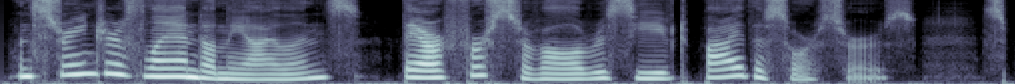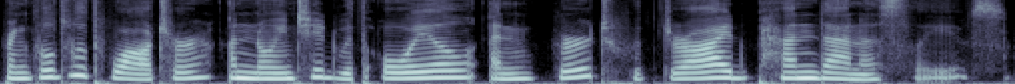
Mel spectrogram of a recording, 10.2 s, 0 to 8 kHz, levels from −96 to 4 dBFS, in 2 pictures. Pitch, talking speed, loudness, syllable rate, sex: 235 Hz, 160 wpm, -18 LUFS, 4.4 syllables/s, female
